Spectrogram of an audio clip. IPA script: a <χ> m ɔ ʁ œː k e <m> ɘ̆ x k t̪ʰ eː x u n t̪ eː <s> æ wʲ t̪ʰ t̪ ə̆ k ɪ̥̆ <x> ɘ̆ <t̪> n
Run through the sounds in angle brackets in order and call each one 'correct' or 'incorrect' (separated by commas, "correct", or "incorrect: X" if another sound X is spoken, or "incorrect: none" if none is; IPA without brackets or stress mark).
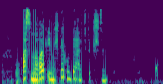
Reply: incorrect: s, correct, incorrect: χ, incorrect: s, incorrect: none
